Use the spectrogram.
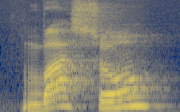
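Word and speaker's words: vaso: sound so for example if you see the word v a s o and b e s o the first one is baso and the second one is besso baso we don't make a distinction between B and V yeah yeah mhm I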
